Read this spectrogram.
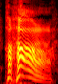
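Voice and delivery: loud, high mock ha ha; Henry's laugh. Henry laughing at Pauline, loud staged ha ha. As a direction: bark out a quick stagey laugh. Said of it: "That was his laugh".

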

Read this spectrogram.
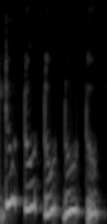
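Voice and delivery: high little "doot" placeholder noises; sing-song doots while searching; idle doot-doot. Real, not acted. Reader looking for their place, idly dooting.

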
